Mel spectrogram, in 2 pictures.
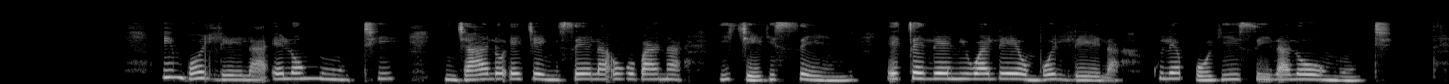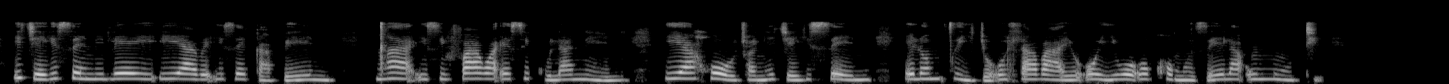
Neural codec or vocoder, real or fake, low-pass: none; real; 7.2 kHz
